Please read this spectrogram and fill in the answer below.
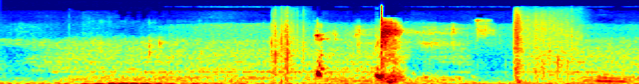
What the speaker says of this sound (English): Bless you to whoever just sneezed.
